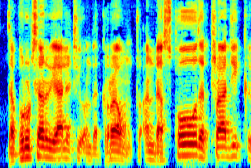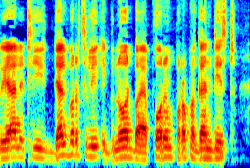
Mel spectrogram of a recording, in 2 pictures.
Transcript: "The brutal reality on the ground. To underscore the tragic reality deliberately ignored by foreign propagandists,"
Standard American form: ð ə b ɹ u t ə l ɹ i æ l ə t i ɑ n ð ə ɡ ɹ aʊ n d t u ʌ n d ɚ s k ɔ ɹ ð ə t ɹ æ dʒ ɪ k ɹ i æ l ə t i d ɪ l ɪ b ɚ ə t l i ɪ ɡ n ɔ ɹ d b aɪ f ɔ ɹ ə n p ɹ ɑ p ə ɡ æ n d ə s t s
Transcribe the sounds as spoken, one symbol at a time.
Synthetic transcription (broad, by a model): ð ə b ɹ u t ə l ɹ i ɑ l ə t i ɑ n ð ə ɡ ɹ aʊ n d t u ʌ n d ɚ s k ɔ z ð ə t ɹ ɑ dʒ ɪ k ɹ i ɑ l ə t i d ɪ l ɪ b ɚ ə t l i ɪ ɡ n ɔ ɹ d b aɪ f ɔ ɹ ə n p ɹ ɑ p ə ɡ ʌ n d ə s t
